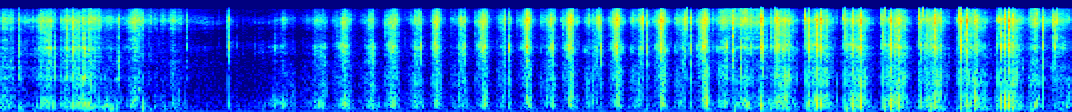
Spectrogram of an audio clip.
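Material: Bamboo.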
